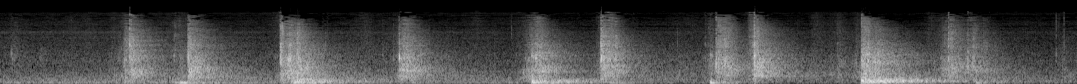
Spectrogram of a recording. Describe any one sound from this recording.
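Bare feet thud and slide on a hard floor.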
